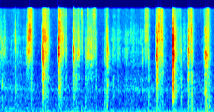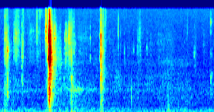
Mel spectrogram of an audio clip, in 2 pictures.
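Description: Tarot deck shuffled by hand: a quick run of card flicks and riffles, with one sharper snap about five seconds in, quieter near the end.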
